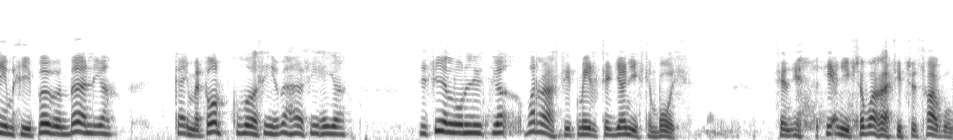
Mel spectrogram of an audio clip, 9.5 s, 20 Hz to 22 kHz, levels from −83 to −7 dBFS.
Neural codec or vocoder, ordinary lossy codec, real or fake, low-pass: codec, 16 kHz, 4 kbps, X-Codec, HuBERT features, trained on LibriSpeech; none; fake; 7.2 kHz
